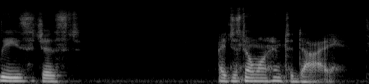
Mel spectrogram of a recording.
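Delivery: acted, put-on crying, tearful pleading voice. Speaker recalling how they cried and prayed to God, retelling a crying plea. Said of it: "I remember crying and saying to God".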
